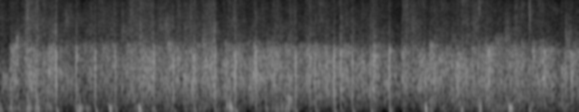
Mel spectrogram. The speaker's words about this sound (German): Ich danke auf jeden Fall sehr herzlich äh, meinen Panel-Teilnehmern und bitte Sie alle nochmal um eine Runde Applaus für die wunderbare Diskussion.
